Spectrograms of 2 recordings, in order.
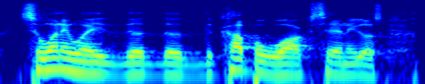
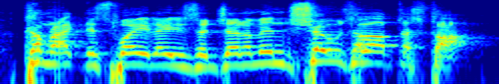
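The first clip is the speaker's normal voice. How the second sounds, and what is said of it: Poorly done put-on Scottish accent. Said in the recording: “this crazy Scottish accent. It's a terrible impression”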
